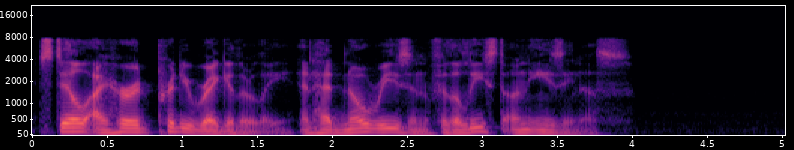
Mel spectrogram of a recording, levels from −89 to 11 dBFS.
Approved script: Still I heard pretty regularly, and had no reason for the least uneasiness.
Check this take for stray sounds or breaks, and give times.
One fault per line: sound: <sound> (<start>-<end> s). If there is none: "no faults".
no faults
